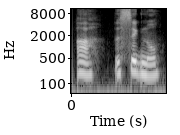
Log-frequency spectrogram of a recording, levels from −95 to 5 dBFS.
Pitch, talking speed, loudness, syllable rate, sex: 185 Hz, 150 wpm, -18 LUFS, 4.6 syllables/s, female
